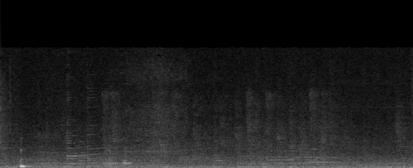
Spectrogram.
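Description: Quiet background music with faint plucked-string notes. A brief loud sound comes just after the start.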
